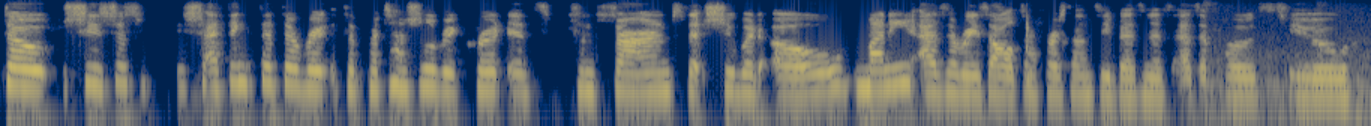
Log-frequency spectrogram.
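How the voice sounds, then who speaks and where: A woman's voice: mid-range voice, fairly even intonation, normal speed, hardly any pauses, pushed and bright, dry recording, lo-fi sound. A woman relaying a listener question in a round table chat, a little hesitant.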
